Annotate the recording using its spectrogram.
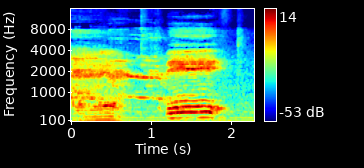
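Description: A gamecock crowing once, a short arched call about a second in, after the tail end of a man's speech.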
